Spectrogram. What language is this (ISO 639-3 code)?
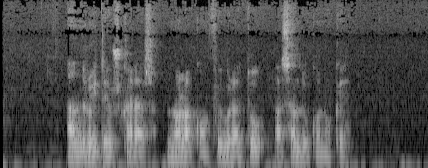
eus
